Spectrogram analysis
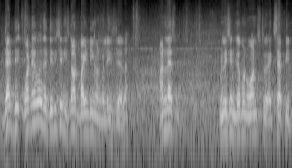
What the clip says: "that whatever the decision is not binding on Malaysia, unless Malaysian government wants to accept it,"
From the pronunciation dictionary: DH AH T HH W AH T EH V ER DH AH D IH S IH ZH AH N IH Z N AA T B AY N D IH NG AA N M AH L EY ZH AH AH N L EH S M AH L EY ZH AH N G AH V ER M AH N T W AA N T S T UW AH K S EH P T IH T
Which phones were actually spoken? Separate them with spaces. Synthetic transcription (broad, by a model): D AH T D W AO T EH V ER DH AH D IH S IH SH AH N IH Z N AA T B AY N D IH NG AA N M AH L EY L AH AH N L EH S M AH L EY SH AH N G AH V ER M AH N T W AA N T S T UW AH K S EH P T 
